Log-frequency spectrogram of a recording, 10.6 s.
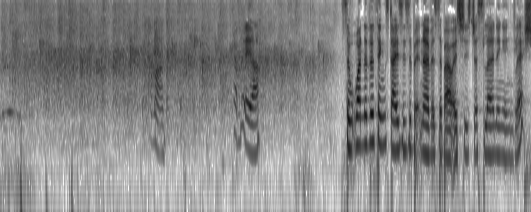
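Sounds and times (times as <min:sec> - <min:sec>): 
crowd clapping: 0:00.0 - 0:06.8
speech: 0:03.1 - 0:03.5, 0:04.7 - 0:05.3, 0:06.9 - 0:10.6.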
